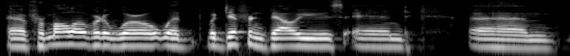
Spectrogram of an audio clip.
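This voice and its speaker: A man's voice: mid-range voice, flat delivery, normal speed, darkish tone, clean tone. A young man from the Netherlands chatting casually, reflective and hesitant, in English with an American-sounding Dutch accent. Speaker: podcast guest, gaming content creator. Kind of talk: casual chat.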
